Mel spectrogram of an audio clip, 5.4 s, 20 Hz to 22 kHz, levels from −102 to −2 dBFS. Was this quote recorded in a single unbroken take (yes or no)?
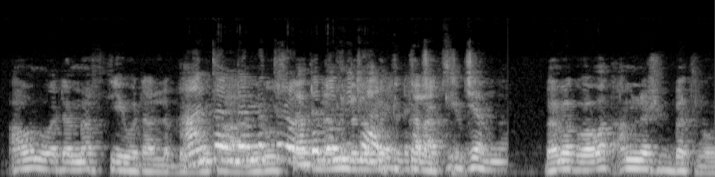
no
